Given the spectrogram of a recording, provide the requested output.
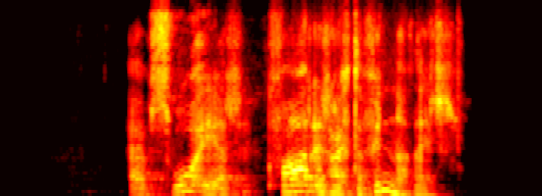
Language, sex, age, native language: Icelandic, female, 30-39, Icelandic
